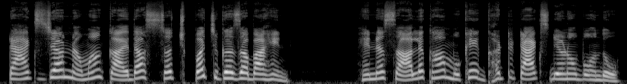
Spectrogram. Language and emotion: Sindhi, surprised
